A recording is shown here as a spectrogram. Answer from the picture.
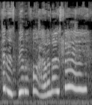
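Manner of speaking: cheery video greeting. Retold or imitated. Recording her first morning message, cheery high greeting. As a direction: chirp it like a bright morning host. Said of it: "I picked up my phone and I was like".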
